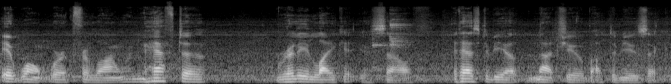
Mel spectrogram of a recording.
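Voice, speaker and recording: With an American accent, the speaker keeps a moderate pace over noticeable background noise. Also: man, medium pitch for a man, fairly even intonation. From US, Detroit. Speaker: musician. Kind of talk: interview.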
